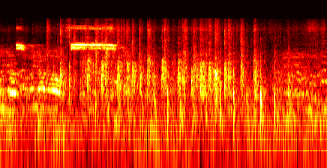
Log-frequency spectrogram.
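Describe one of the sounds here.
A crowd of spectators claps and applauds.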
